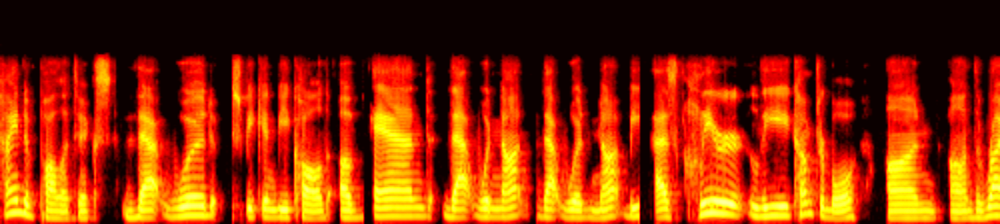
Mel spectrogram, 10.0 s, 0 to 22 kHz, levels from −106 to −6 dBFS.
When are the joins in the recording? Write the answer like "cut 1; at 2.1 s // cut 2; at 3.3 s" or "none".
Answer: cut 1; at 1.1 s // cut 2; at 2.3 s // cut 3; at 3.6 s // cut 4; at 5.4 s // cut 5; at 6.4 s

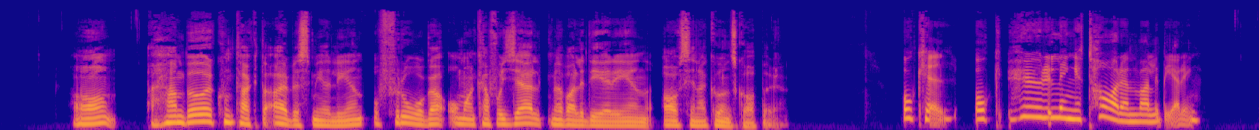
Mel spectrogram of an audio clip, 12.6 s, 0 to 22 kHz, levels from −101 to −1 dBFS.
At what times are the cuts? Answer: none

